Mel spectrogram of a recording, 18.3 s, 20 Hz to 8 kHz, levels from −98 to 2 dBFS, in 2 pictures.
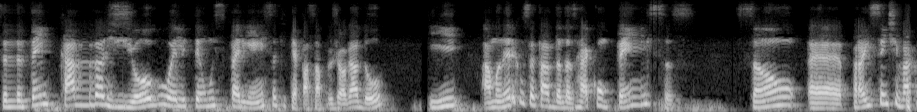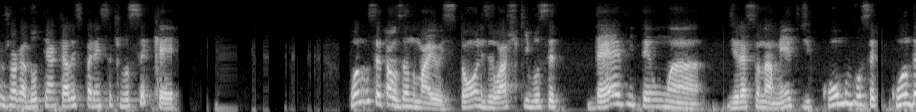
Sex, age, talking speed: male, 20-39, 175 wpm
